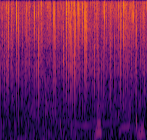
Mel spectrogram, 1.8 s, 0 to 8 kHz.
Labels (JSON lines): {"label": "biophony, cascading saw", "recorder": "SoundTrap 600 or HydroMoth"}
